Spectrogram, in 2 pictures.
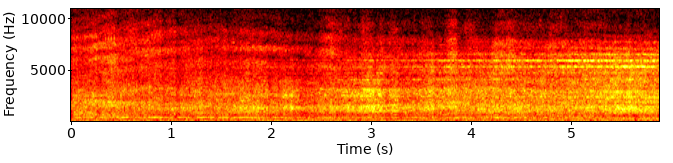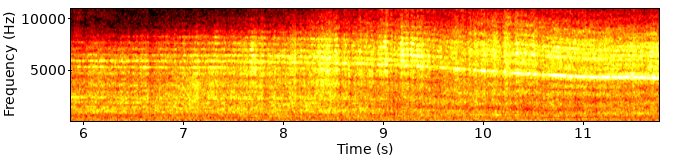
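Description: An Air Baltic airliner lands at London Heathrow, heard as a loud, steady, broadband jet roar that holds throughout with no letup and a faint whine riding high above the rumble.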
